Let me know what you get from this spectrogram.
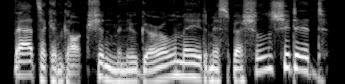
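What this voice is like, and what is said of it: Teasing heavier Irish accent. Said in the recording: “There's a teasing note in his voice, the Irish accent kicking up a notch.”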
